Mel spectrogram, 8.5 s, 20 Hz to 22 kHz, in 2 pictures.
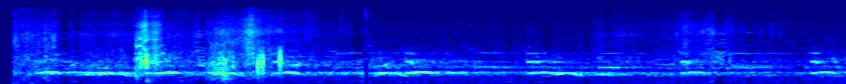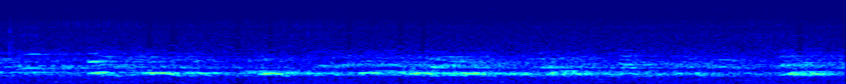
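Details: Chorus of 48 dogs barking, a din described as heard every day for hours: dense, overlapping barks and howl-like yelps blend into a constant clamour, with sharper bursts of barking near the start.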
